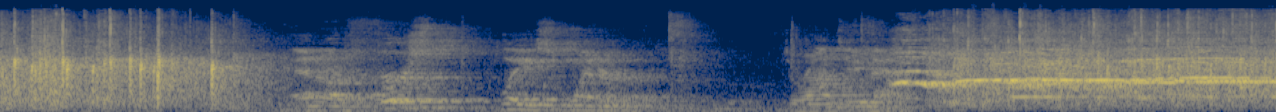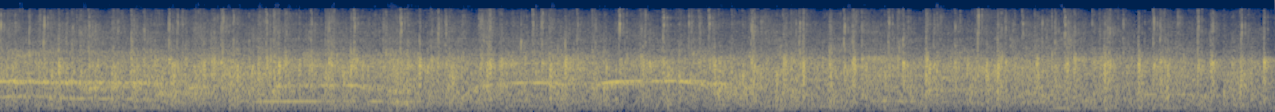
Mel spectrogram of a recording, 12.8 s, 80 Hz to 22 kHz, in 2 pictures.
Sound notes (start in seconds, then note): 1.4 audience cheers and claps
